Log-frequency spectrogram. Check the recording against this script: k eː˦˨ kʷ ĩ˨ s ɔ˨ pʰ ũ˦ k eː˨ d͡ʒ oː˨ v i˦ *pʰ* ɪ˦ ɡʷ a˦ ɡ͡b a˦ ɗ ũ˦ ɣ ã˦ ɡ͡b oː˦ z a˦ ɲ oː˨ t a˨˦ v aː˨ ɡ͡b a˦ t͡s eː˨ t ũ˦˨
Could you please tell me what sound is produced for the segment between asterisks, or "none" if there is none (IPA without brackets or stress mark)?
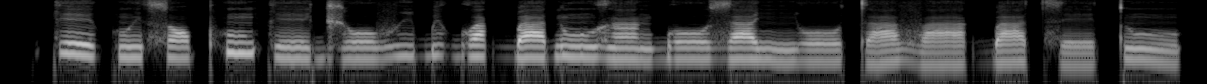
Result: ɓ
